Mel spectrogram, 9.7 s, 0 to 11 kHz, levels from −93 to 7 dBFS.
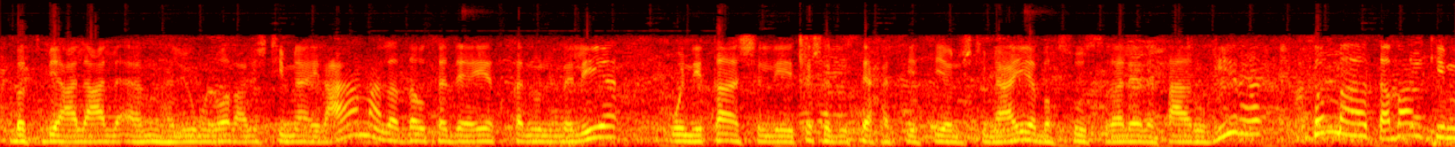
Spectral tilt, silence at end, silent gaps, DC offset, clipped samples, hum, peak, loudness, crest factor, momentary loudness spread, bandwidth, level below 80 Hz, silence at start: -9 dB/octave; 0 s; none; under 0.1%; under 0.1%; none; -8 dBFS; -23 LUFS; 14 dB; 4 LU; 5 kHz; -50 dBFS; 0 s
